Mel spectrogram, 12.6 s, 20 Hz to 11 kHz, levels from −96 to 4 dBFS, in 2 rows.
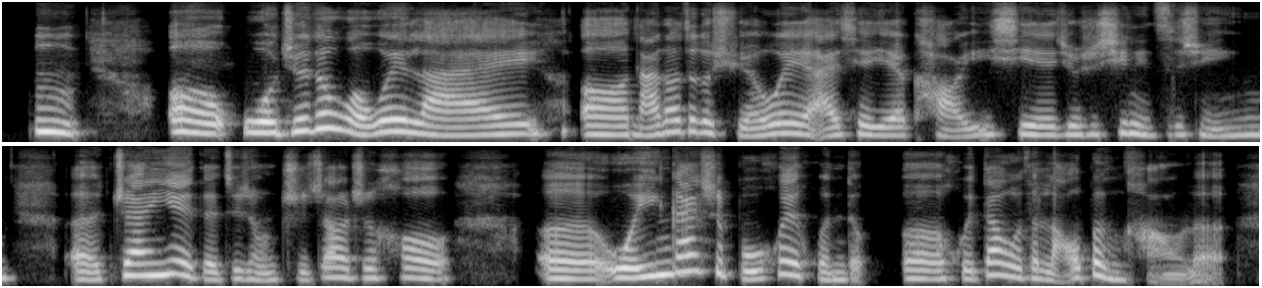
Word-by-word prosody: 嗯。 270 -4 +5 0.4
哦， 255 -4 +4
我 255 -1 +7
觉 280 +3 +2
得 350 +3 +5
我 215 -10 +3
未 275 +4 +6
来， 205 0 0 0.2
嗯， 205 -1 +1
拿 190 -1 -2
到 265 - 0
这 275 - -3
个 250 - -1
学 185 -7 -7
位， 225 +3 +1
而 185 - -3
且 210 +1 -4
也 190 0 -2
考 160 -4 -8
一 185 +4 -6
些 210 -1 -2
就 205 +1 -4
是 205 - -7
心 230 +3 -3
理 205 - -4
咨 195 +2 -12
询， 195 +1 -8 0.3
呃， 185 -1 -2
专 280 +8 +4
业 300 -2 +3
的 185 -7 -3
这 200 +3 -8
种 175 -2 -7
执 175 -1 -9
照 230 +7 -1
之 220 0 -4
后， 210 -2 -3 0.4
呃， 200 -2 +1
我 225 0 +7
应 265 +5 +6
该 365 +4 +3
是 365 -3 -3
不 185 -6 -1
会 290 +8 0
回到 185 -10 -7
呃， 200 -2 -1
回 200 0 -6
到 290 +5 +1
我 240 - 0
的 215 - -4
老 200 +3 -4
本 225 -7 -1
行 100 -11 -11
了。 - - -10
210 Hz, 260 characters per minute, -18 LUFS, 190-250 Hz, 0.4 s, 我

